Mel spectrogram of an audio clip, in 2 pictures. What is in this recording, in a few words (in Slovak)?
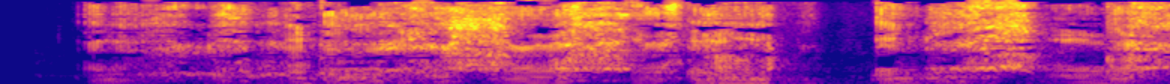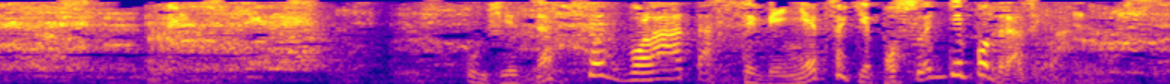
sms hlásky cz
